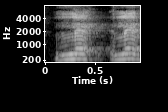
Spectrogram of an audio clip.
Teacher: ले का उच्चारण स्थान क्या है, दंत है। ले ले जब हम बोलते हैं तो हमारी जीभ का अगला भाग हमारे दांतों को क्या करता है, स्पर्श करता है।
